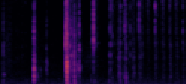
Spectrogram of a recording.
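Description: A few light plastic clicks and taps from handling a small plastic ink pad case and pressing a foam ink blending tool onto the pad. The sharpest click comes just before a second in, followed by lighter ticks.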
